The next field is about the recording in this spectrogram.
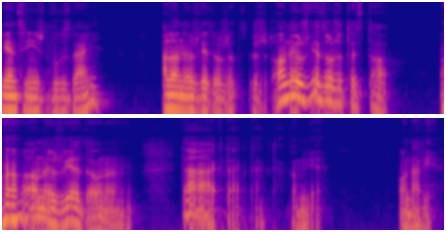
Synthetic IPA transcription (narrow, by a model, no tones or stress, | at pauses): vʲjɛnt̪sɛjɲiʐd̪vuɣzd̪aɲ | ʔalɛɔnɛjuʐvʲɛzɔ̃w̃ʐɛ̰ɛʔɔnɛjuʐvʲɛzɔ̃w̃ʐɛt̪ɔjɛst̪t̪ːɔ | ɔ̰nɛjuʐvʲjɛd̪zɔ̃w̃nɔ̰ | t̪a̰kt̪a̰kt̪ʰak̚t̪ḁkɔnvʲjɛ̰ | ʔɔna̰vʲjɛ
